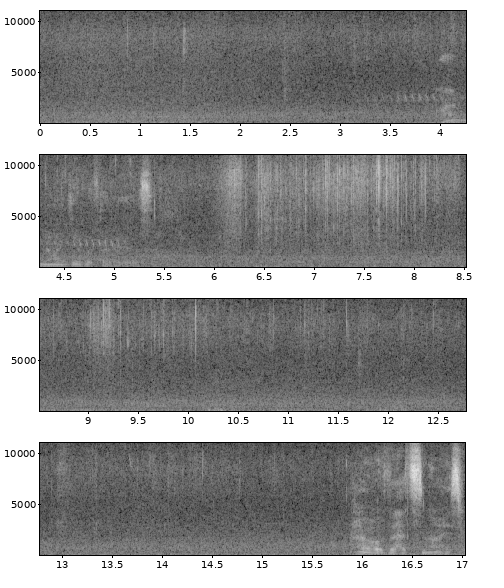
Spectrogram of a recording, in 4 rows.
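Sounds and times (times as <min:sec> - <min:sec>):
wind on microphone: 0:05.9 - 0:12.3
faint rustling: 0:06.0 - 0:10.4.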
